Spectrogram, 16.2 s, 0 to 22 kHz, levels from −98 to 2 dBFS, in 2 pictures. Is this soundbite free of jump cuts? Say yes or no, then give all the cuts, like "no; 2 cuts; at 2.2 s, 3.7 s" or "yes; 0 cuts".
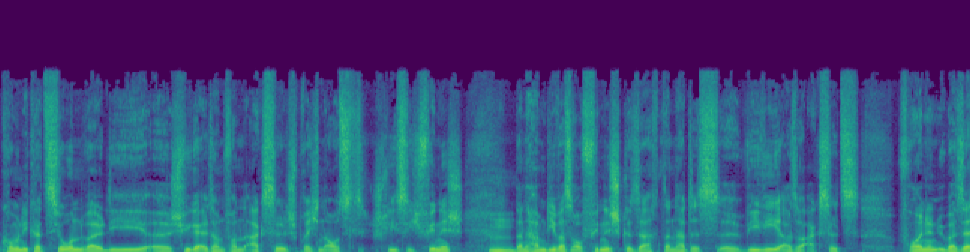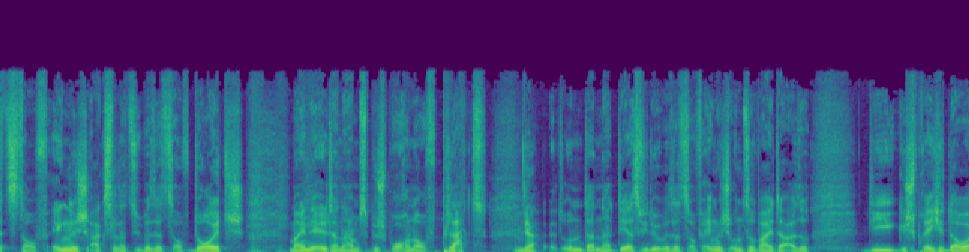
no; 1 cut; at 12.7 s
